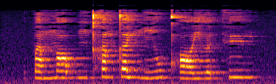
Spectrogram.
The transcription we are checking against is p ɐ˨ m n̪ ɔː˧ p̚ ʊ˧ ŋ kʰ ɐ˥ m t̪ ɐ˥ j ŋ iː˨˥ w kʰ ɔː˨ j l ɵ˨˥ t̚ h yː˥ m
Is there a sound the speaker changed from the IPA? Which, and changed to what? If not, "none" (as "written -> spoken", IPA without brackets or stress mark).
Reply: none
